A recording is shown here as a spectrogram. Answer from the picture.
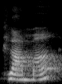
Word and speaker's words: plumber: We did plumber, in which B is silent.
